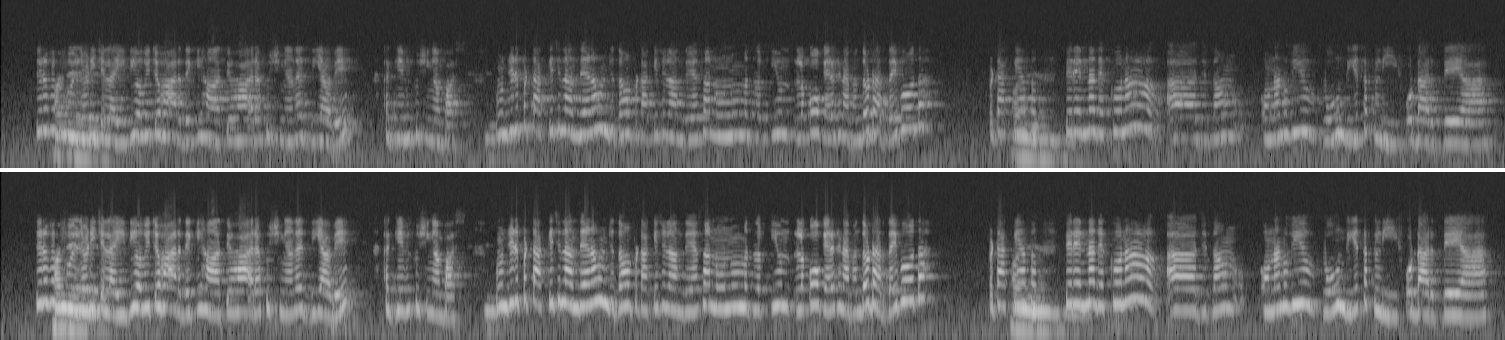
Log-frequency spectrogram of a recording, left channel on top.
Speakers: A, on the right; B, on the right.
A: ਸਿਰਫ ਇੱਕ
B: ਹਾਂਜੀ
A: ਫੁੱਲ
B: ਹਾਂਜੀ
A: ਜੜੀ ਚਲਾਈ ਦੀ ਉਹ ਵੀ ਤਿਉਹਾਰ ਦੇ ਕਿ ਹਾਂ ਤਿਉਹਾਰ ਆ ਖੁਸ਼ੀਆਂ ਦਾ ਏਦਾ ਆਵੇ ਅੱਗੇ ਵੀ ਖੁਸ਼ੀਆਂ ਬਸ
B: ਹਾਂਜੀ
A: ਹੁਣ ਜਿਹੜੇ ਪਟਾਕੇ। ਚਲਾਉਦੇ ਆ ਨਾ ਜਦੋਂ ਚਲਾਉਂਦੇ ਆ ਸਾਨੂੰ ਉਹਨੂੰ ਮਤਲਬ ਕਿ ਹਣ ਲੁਕੋ ਕੇ ਰੱਖਣਾ ਪੈਂਦਾ ਉਹ ਡਰਦਾ ਹੀ ਬਹੁਤ ਆ। ਪਟਾਕਿਆਂ
B: ਹਾਂਜੀ
A: ਤਾਂ
B: ਹਾਂਜੀ ਹਾਂਜੀ
A: ਫਿਰ ਇਹਨਾ ਦੇਖੋ ਨਾ। ਅਹ ਜਿੱਦਾਂ ਉਹਨਾਂ ਨੂੰ ਵੀ ਉਹ ਹੁੰਦੀ ਹੈ ਤਕਲੀਫ਼ ਉਹ ਡਰਦੇ ਆ।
